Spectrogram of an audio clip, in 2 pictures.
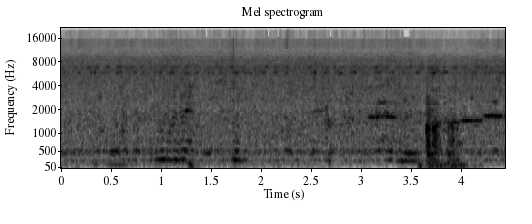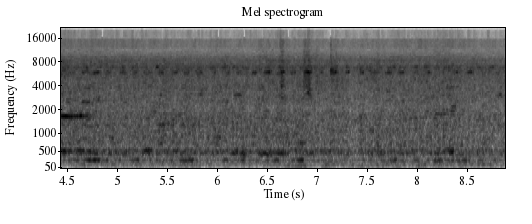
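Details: Honey bees kept for honey in Bener Meriah, Gayo highlands of Aceh, Indonesia, droning continuously in a low, even hum, with a short thump and a faint thin whistle partway through.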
